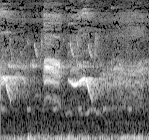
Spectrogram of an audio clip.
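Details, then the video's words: Early-morning peacocks in a field: a few loud, arching, wailing cries that rise then fall away, with overlapping higher calls behind them and constant low rumbling noise. "early morning peacocks in field"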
